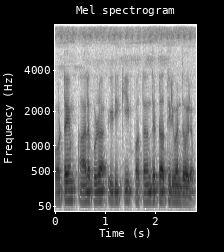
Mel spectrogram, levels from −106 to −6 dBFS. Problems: none marked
